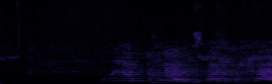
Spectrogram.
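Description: Near silence: a steady low hum, with a faint voice in the background about a second in.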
